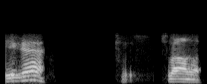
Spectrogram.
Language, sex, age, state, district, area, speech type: Urdu, male, 30-45, Delhi, New Delhi, urban, conversation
